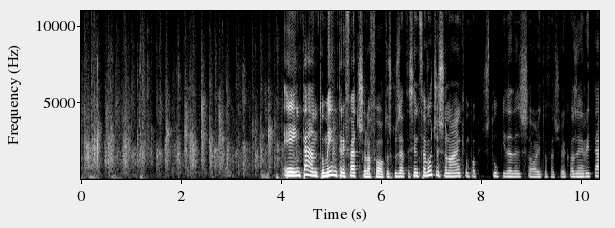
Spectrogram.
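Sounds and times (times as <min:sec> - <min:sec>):
audience applauding: 0:00.0 - 0:05.2
speech: 0:03.6 - 0:10.3.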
